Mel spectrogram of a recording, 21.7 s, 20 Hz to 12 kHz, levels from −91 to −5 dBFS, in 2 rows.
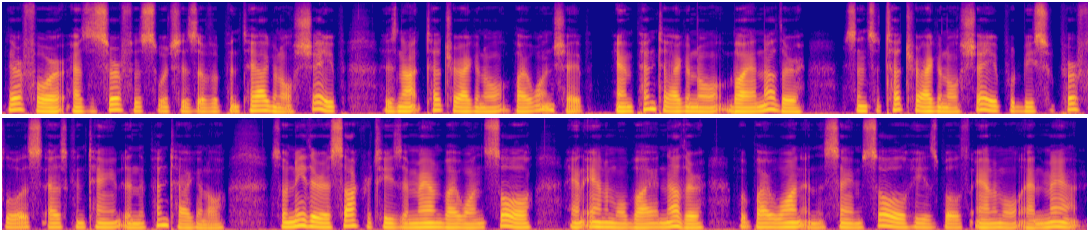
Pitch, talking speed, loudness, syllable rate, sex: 130 Hz, 155 wpm, -19 LUFS, 5.2 syllables/s, male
